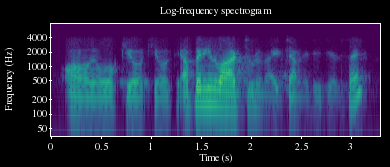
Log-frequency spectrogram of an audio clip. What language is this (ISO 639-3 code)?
mal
